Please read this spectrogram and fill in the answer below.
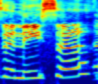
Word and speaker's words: Anissa: And I'm like, "Okay, I'm clearly saying it right." No, it's Ana. like think of Anie, but it's okay. Please keep that in there for comedic relief.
